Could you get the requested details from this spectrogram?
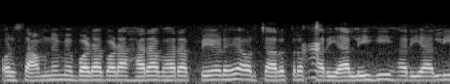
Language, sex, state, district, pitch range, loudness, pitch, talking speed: Hindi, female, Odisha, Sambalpur, 195-210 Hz, -15 LUFS, 200 Hz, 200 wpm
